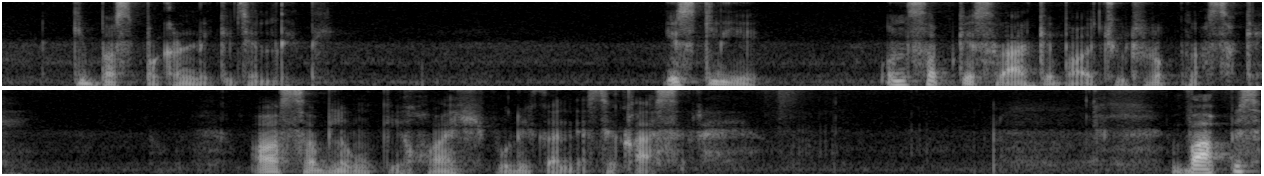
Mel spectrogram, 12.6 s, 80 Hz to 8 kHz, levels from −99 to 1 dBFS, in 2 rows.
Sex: male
